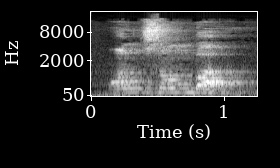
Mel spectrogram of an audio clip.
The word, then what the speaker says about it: ensemble: तो एंसेम्बल्स means pronounce ensemble.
